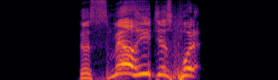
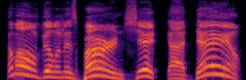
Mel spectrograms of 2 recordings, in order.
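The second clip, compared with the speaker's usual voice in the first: usual speaking voice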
